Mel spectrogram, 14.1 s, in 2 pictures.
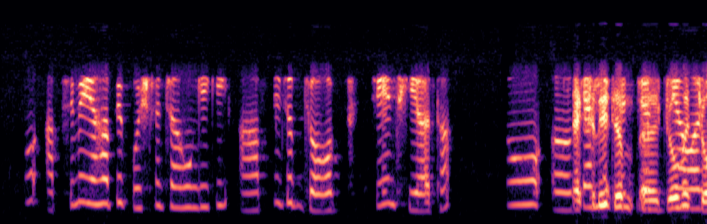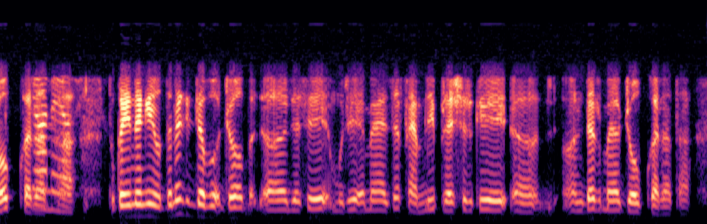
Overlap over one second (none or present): present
